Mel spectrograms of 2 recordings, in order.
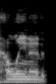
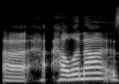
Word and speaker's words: Helena: Apparently, there's been a lot of controversy about Helena. Am I saying it right? Yeah, about Helena.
